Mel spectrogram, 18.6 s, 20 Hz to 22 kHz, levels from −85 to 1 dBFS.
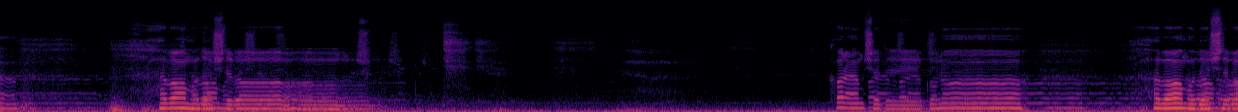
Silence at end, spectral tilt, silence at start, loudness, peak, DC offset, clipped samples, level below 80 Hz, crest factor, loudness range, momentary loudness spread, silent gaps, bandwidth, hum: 0 s; -6.5 dB/octave; 0 s; -42 LUFS; -24 dBFS; under 0.1%; under 0.1%; -52 dBFS; 18 dB; 16 LU; 21 LU; none; 15.5 kHz; none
